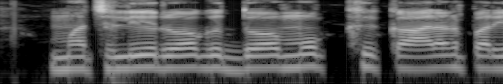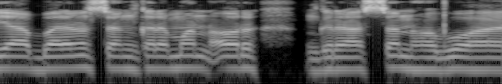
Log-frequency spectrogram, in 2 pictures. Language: Magahi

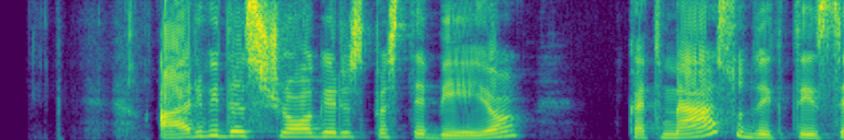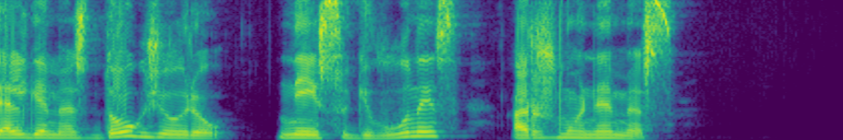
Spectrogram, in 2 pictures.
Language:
Lithuanian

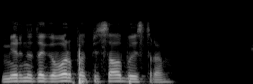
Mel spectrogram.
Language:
Russian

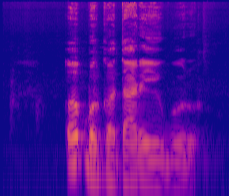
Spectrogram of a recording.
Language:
Igbo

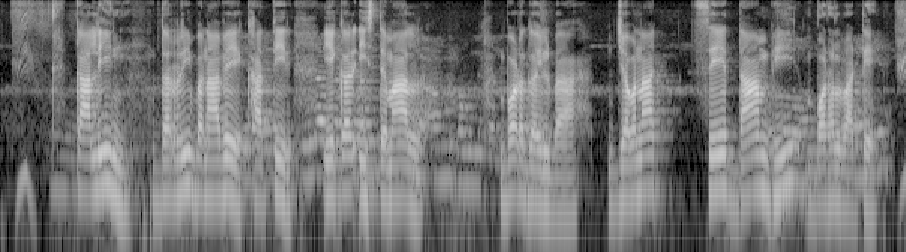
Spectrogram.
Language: Bhojpuri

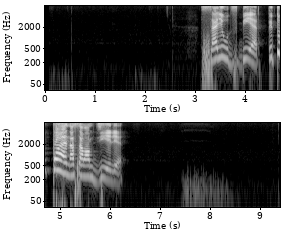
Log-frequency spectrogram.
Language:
Russian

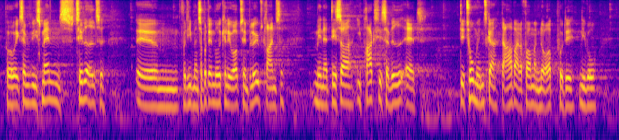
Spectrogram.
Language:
Danish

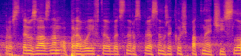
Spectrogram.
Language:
Czech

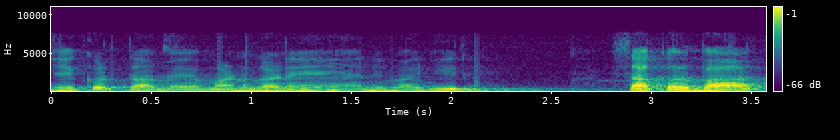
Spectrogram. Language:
Konkani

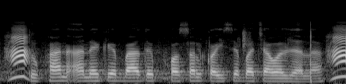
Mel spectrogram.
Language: Bhojpuri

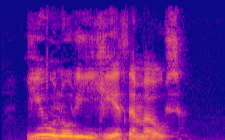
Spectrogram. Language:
Kabyle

